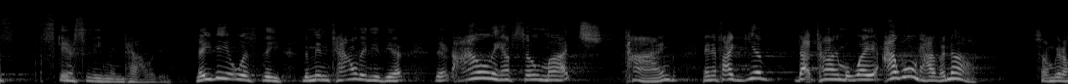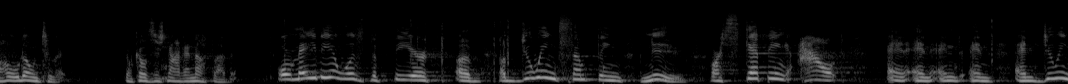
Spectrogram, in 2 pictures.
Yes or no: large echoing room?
yes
